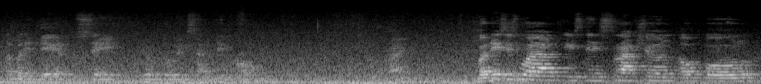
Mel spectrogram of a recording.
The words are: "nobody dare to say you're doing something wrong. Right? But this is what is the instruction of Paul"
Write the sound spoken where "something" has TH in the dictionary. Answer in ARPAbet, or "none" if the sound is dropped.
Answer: T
